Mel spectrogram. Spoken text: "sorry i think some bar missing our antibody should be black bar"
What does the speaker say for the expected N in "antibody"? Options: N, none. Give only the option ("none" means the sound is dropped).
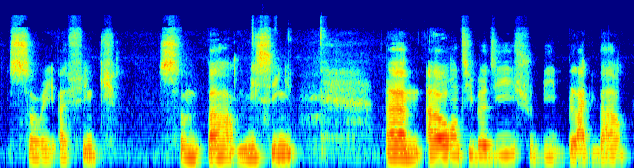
none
